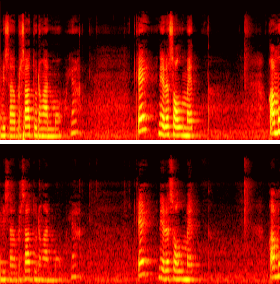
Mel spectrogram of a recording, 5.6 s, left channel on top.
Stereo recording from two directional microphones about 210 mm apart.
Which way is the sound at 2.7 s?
25° left (ahead or behind).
